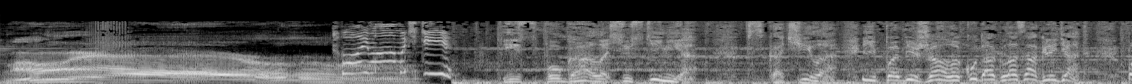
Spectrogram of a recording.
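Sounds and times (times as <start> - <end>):
voice imitating a dinosaur roar: 0.0 - 3.6
speech: 5.0 - 11.3.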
